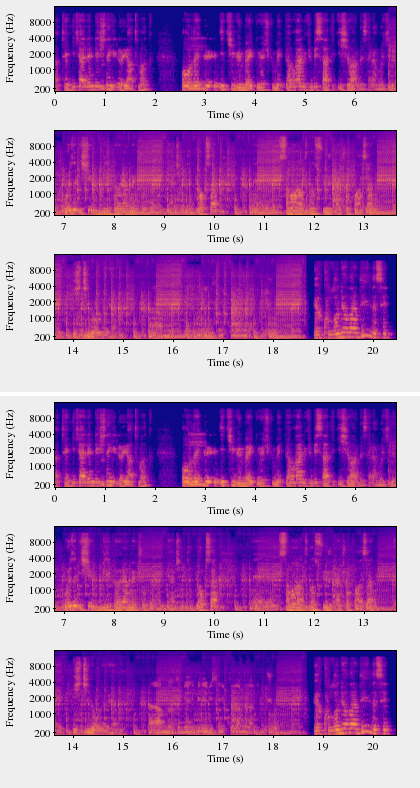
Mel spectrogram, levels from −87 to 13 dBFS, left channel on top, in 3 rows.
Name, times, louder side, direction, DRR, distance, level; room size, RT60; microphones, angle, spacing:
voice 1, 0.0-1.9 2.5-10.4 10.8-15.1 18.8-20.3, right 1 dB, 5° left, 0.8 m, -24 dB
voice 2, 2.6-3.0 15.5-18.3, right 2 dB, 50° right, 0.4 m, -30 dB
sound 1, 6.7-18.7, left 5 dB, 85° left, 0.4 m, -28 dB
2.9 x 2.1 x 2.5 m
head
